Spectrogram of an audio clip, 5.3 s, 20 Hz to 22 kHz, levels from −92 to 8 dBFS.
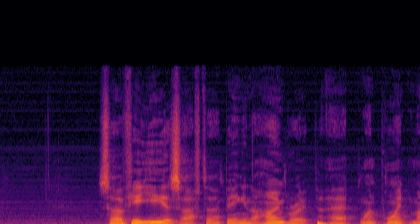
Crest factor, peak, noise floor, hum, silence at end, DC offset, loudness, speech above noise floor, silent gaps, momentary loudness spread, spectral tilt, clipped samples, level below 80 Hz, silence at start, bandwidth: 18 dB; -10 dBFS; -55 dBFS; 50 Hz at -50 dBFS; 0 s; under 0.1%; -27 LUFS; 28 dB; none; 11 LU; -5.5 dB/octave; under 0.1%; -56 dBFS; 1.25 s; 15.5 kHz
